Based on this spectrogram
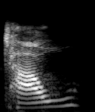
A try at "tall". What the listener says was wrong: remember the L is not an oo sound, but an oo. Use your tongue.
